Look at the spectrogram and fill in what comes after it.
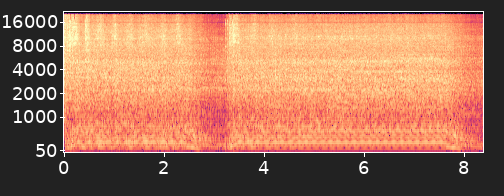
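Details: Cub Cadet XT1 mower single-cylinder engine after tune-up (air filter, fuel filter, oil and filter, spark plugs), run about two minutes to check for leaks: even, steady drone with a brief rev dip, then smooth; normal idle.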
